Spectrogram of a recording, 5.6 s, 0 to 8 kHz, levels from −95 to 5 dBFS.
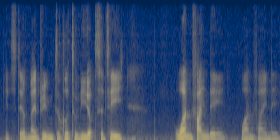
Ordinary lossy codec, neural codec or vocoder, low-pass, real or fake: none; codec, 16 kHz, 0.8 kbps, ZipCodec; none; fake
